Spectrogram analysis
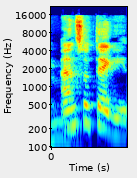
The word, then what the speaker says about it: Ansotegi: But I will say Ansotegi. That's how you would pronounce his last name, right?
